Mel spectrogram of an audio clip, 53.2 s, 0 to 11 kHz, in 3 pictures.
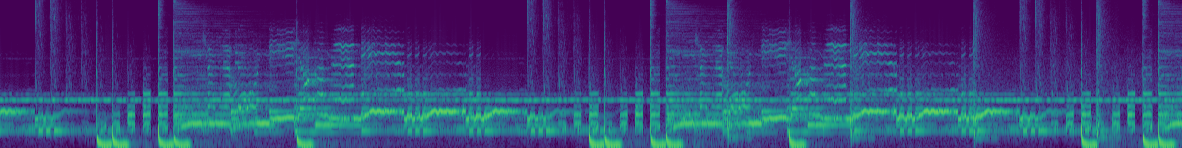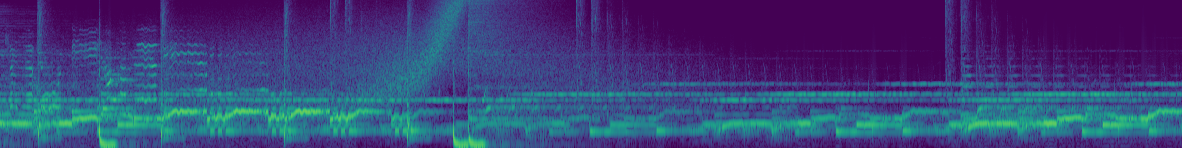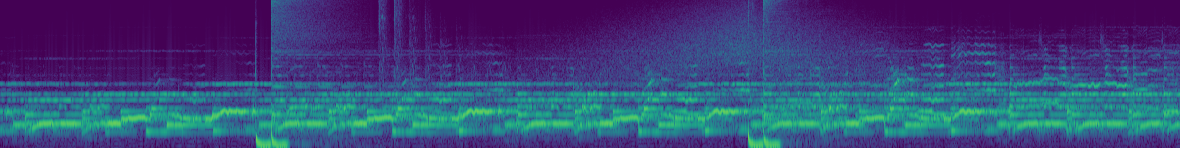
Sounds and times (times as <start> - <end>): Dubstep: 0.4 - 6.1, 7.8 - 28.6, 31.9 - 33.6, 39.3 - 52.1.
